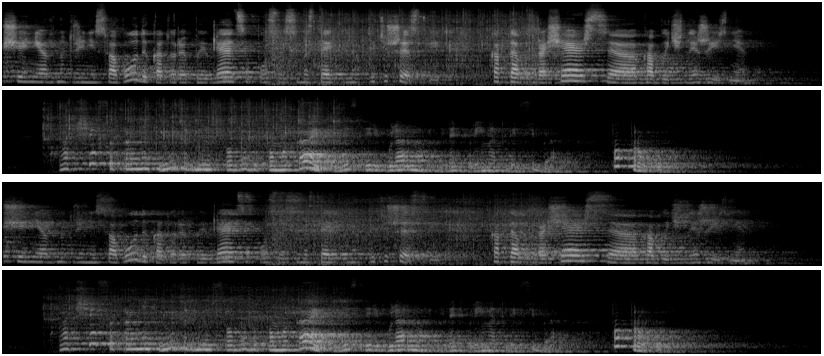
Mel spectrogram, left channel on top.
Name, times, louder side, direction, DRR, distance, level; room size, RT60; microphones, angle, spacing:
voice 1, 0.0-7.5, left 5 dB, 55° left, 6 dB, 2.6 m, -32 dB
Rattle (instrument), 2.5-5.7 8.6-11.8, left 4 dB, 40° left, 4.9 m, -42 dB
voice 2, 8.8-13.8 14.3-14.9, equal, ahead, 0 dB, 2.6 m, -32 dB
23.0 x 22.5 x 8.0 m, 2.1 s
head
